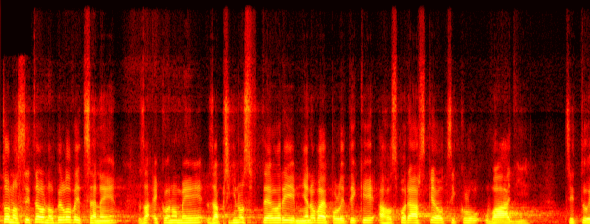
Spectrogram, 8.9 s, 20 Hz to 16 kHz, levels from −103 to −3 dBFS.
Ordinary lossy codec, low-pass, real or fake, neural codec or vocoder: Opus, 32 kbps; 14.4 kHz; fake; autoencoder, 48 kHz, 128 numbers a frame, DAC-VAE, trained on Japanese speech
